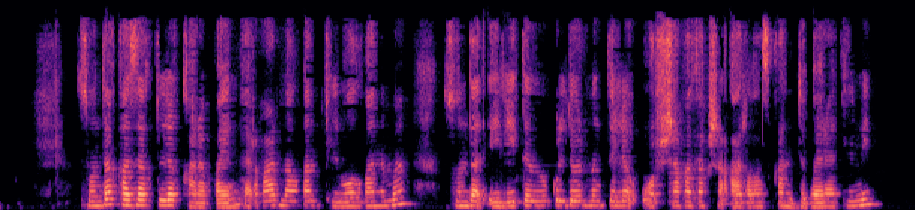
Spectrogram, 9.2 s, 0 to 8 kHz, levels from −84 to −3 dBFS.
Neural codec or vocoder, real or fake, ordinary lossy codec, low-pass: none; real; AAC, 32 kbps; 7.2 kHz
